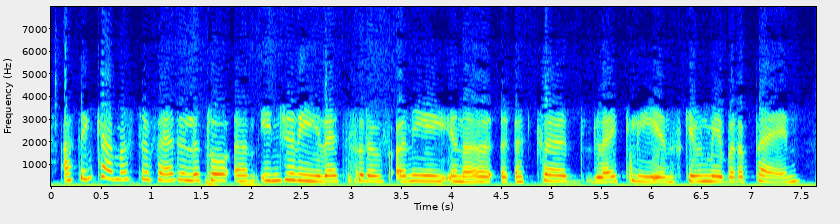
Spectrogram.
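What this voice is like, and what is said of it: Croaky voice. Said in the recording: “my voice is a bit croaky”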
